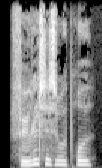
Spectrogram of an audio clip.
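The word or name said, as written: Følelsesudbrud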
